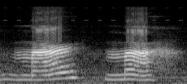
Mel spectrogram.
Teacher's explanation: o R é pronunciado de maneira forte no interior de São Paulo, no sul de Minas Gerais, no norte do Paraná e no Mato Grosso do Sul.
